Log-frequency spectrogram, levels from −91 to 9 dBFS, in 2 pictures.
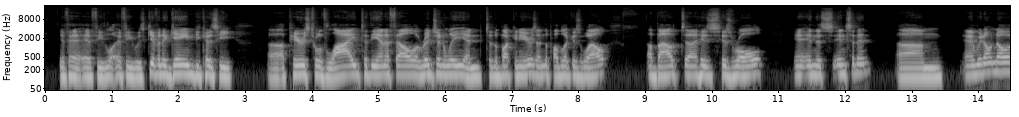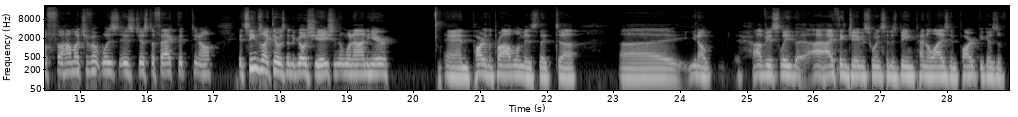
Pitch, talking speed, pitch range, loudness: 130 Hz, 190 wpm, 120-145 Hz, -26 LUFS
